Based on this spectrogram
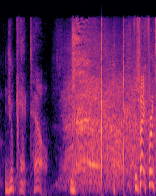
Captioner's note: laughter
